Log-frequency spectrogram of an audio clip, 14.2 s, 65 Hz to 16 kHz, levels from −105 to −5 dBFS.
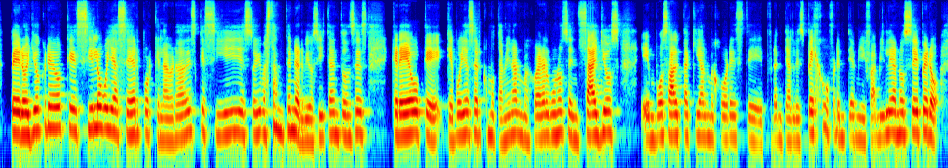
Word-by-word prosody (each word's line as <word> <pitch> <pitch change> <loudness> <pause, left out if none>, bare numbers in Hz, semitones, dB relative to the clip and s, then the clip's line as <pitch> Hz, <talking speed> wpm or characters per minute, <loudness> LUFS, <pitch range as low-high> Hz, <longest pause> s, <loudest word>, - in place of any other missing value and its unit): pero, 205 -2 +7
yo 220 +3 +3
creo 245 0 +2
que 230 -3 +1
sí 230 +2 -2
lo 245 0 +6
voy 230 -1 +3
a - - +4
hacer 200 -1 0
porque 200 -2 -6
la 165 -1 -3
verdad, 175 +3 -2
es 215 0 -4
que 215 0 -7
sí 205 +1 -2
estoy 200 0 -2
bastante 210 +1 -1
nerviosita. 180 -1 0
Entonces 200 +1 -2 0.3
creo 200 +1 +6
que 170 -4 0
que 170 - -3
voy 190 +3 +1
a - - +2
hacer 205 0 -2
como 195 -2 -5
también 170 +2 -5
a 205 - 0
lo 195 - -4
mejor 175 0 -4
algunos 195 +3 0
ensayos 195 +3 +2 0.3
en 175 -1 -3
voz 185 +2 -1
alta, 190 0 +2
aquí 190 +1 -5
a 185 - -2
lo 180 - -6
mejor, 175 0 -6
este, 170 -4 -7
frente 170 +1 -10
al 165 0 -6
espejo, 200 +8 -3
frente 180 -3 -7
a - - -5
mi 170 -2 -6
familia, 180 +5 -1
no 200 0 +1
sé, 205 +1 +2
pero, 205 -2 +2
195 Hz, 210 wpm, -20 LUFS, 180-210 Hz, 0.3 s, pero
